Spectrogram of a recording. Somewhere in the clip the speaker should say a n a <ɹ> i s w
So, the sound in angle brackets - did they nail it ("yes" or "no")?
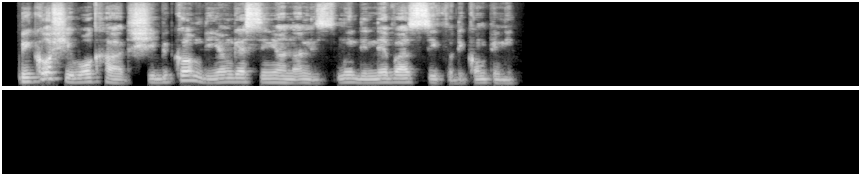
no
